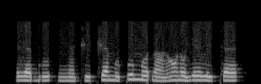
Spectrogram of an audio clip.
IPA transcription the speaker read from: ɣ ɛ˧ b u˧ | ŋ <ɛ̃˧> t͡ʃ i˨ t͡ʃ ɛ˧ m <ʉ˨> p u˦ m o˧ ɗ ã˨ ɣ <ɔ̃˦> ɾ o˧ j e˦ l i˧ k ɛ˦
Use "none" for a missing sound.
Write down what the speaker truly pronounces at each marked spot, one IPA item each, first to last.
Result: ɛ̃˨, u˨, ɔ̃˦

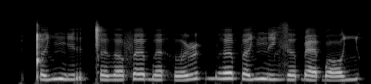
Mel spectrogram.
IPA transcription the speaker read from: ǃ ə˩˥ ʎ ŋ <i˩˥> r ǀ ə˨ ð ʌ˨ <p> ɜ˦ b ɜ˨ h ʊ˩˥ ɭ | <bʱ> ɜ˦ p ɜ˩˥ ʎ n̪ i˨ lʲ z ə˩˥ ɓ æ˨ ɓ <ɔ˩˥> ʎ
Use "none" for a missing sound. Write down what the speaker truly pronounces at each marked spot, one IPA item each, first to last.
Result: i˩˥, f, bʱ, ɔ˩˥

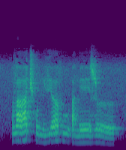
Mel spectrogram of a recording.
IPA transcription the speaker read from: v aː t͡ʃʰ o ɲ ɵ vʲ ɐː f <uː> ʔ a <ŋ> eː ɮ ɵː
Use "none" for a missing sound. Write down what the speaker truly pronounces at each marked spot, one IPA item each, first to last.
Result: uː, n

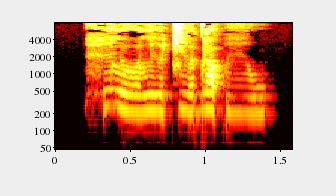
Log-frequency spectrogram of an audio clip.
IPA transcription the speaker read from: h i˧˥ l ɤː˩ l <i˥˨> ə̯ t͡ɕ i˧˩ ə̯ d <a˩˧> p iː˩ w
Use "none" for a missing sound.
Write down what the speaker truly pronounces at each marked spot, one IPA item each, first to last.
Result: i˧˩, a˥˨

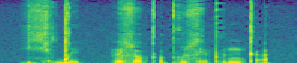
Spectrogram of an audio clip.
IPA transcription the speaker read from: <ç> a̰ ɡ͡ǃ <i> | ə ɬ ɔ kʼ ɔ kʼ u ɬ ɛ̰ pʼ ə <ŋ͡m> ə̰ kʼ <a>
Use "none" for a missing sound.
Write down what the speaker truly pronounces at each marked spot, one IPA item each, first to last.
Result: ç, ɪ, ŋ͡m, a̰

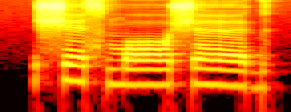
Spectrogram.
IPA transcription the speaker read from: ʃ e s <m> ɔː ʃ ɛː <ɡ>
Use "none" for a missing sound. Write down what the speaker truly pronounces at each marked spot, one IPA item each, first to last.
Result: m, ɡ

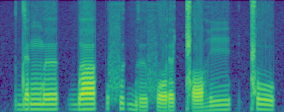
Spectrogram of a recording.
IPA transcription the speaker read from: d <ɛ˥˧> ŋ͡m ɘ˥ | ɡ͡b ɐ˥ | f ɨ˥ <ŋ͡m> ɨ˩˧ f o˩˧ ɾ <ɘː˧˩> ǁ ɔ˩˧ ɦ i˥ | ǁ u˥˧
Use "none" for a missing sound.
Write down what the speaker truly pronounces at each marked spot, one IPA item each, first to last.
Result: ɛ˥, ɡ͡b, ɘ˧˩

